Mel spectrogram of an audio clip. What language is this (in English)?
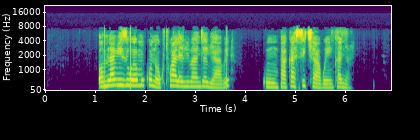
Ganda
